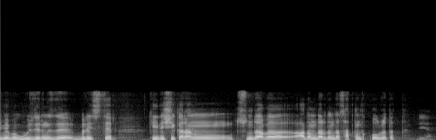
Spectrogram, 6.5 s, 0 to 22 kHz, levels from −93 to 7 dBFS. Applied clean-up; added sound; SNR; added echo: none; none; none; none.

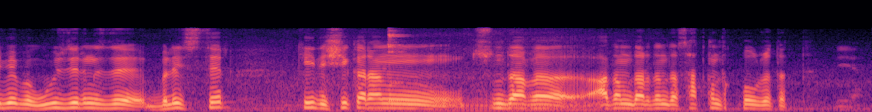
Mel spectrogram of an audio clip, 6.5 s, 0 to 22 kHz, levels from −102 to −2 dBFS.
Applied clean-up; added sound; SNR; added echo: none; Cowbell + Traffic noise, roadway noise; 19 dB; none.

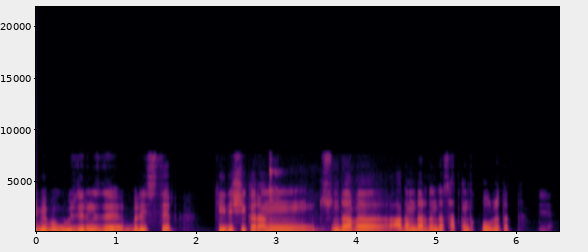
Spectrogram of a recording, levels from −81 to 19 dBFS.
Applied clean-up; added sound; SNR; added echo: neural mask model RNNoise.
